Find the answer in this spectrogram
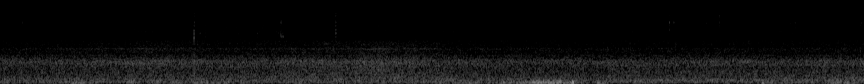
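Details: Steady low rumble with a few faint ticks and a short louder thump near the end, and no animal calls.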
